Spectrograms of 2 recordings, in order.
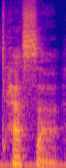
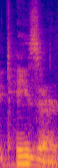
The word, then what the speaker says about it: Tessa: He says, no, it's Tessa, T-E-S-S-A. We have problems pronouncing things. So they, when everybody in UK would pronounce it to me, they would say taser, taser, taser. Mm. And they were they have accents. Using a Z. The sound was a Z instead of S.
